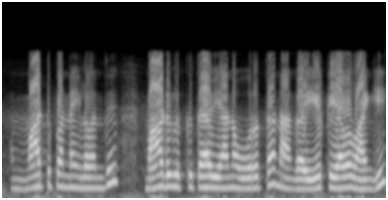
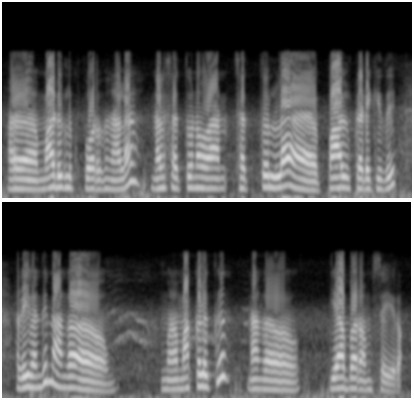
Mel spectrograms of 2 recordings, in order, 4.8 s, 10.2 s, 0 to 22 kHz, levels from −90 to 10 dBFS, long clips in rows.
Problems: background sounds at intervals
